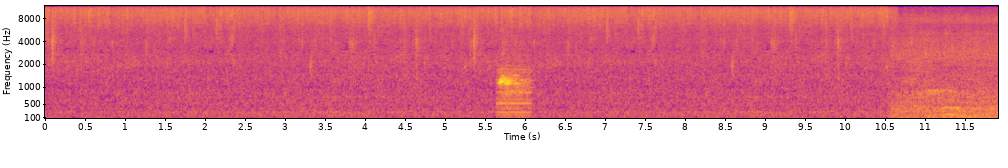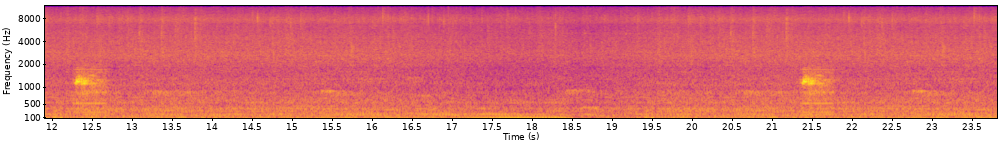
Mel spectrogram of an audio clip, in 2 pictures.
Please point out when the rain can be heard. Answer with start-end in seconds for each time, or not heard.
0.0-23.7.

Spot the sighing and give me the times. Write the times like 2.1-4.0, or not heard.
5.7-6.1, 12.2-12.8, 21.4-21.8.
